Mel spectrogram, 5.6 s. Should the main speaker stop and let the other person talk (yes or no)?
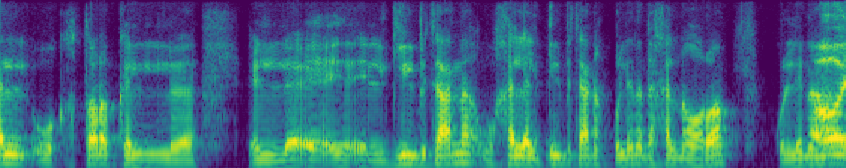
yes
